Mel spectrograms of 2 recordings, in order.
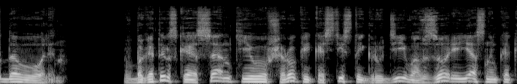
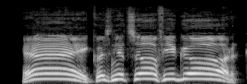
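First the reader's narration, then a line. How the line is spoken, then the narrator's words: Shouting from passing barge. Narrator (Russian): кричали с проходившей баржи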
